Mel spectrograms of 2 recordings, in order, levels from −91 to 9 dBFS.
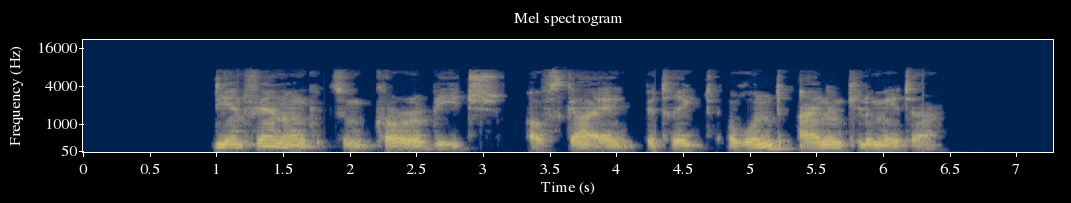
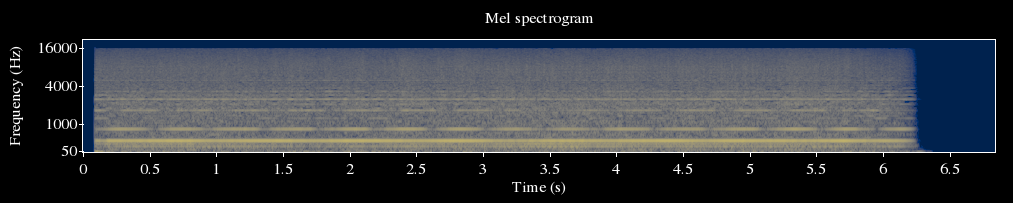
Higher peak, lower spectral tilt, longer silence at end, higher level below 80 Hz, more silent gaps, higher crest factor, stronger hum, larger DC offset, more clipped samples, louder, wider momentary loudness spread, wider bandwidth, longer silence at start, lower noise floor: first, -2 dBFS vs -8 dBFS; first, -5 dB/octave vs -3.5 dB/octave; first, 0.85 s vs 0.55 s; second, -56 dBFS vs -44 dBFS; first, 3.24-3.30 s vs none; about the same, 14 dB vs 12 dB; neither; neither; neither; first, -16 LUFS vs -20 LUFS; first, 8 LU vs 3 LU; second, 7.6 kHz vs 16 kHz; first, 1 s vs 0.1 s; first, under -90 dBFS vs -80 dBFS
